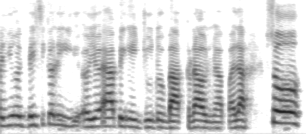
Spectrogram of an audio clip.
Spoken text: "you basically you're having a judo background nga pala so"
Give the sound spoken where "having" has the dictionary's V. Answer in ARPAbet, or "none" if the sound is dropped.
P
